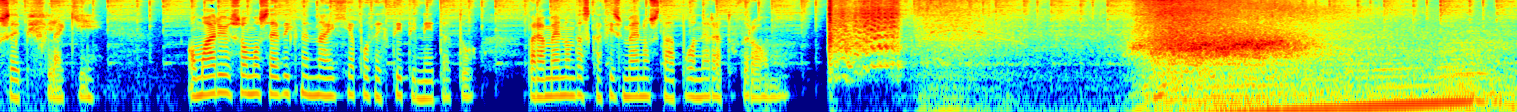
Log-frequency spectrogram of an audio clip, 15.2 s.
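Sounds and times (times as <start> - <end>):
speech: 0.0 - 1.2, 1.9 - 8.0
car engine starting and driving off: 8.3 - 15.1.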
